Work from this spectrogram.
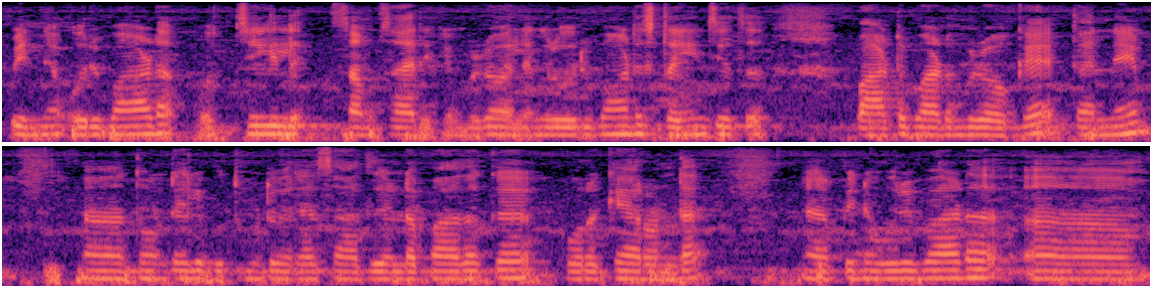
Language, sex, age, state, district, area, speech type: Malayalam, female, 30-45, Kerala, Kottayam, rural, spontaneous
